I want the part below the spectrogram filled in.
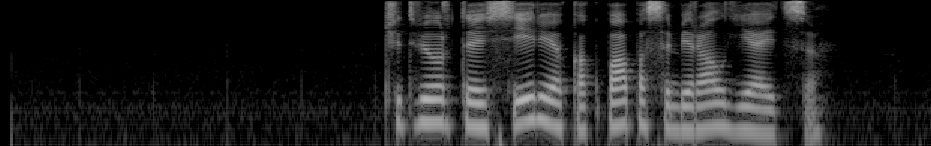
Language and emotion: Russian, neutral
